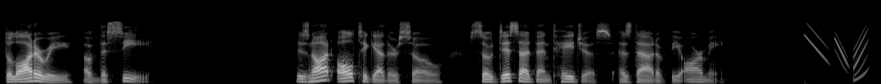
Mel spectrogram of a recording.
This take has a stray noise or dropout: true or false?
true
